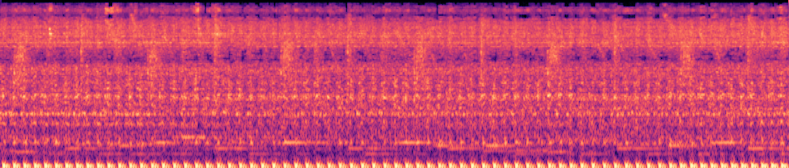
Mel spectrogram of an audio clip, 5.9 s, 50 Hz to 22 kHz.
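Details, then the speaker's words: Kawasaki Ninja 400R 400cc (registered 2013, 7 years old), started after about 3 months unused despite feared flat battery; steady, even low exhaust beat at idle, no misses, knocks or rattles: normal clean idle. "初めから3月初めまで3ヶ月全くエンジンかけてなかったのにちゃんとかかりました。バッテリー上がってると思いました。よかったです。"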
